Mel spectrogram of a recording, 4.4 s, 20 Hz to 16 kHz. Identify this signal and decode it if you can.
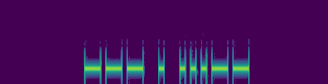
Morse code, heard as a keyed tone, about 17 wpm, 700 Hz. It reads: OE3
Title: Callsign Prefixes for Top 25 DXCC - 17wpm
